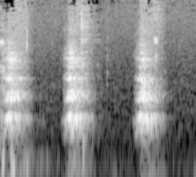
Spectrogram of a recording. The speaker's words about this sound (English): So just gonna roll through the dog barking. I think you can hear it back there.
